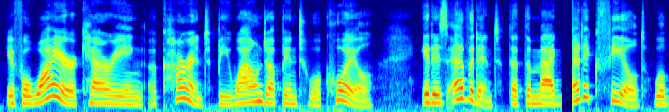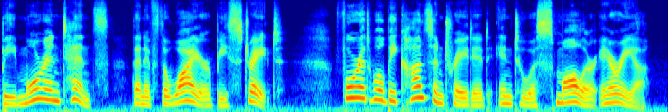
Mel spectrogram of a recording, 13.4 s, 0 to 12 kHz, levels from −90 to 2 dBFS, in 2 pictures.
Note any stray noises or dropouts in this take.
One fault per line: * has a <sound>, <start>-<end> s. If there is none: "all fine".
* has a dropout, 5.6-5.7 s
